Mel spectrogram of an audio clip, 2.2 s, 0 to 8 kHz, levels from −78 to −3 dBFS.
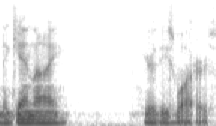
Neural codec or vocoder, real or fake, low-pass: none; real; 7.2 kHz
